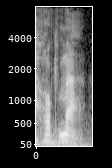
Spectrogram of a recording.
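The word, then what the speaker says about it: חכמה: En hebreo se pronuncia Jokmah, y usualmente se traduce al español como sabiduría. Es un atributo de Dios que Dios usó para crear al mundo, y Jokmah ha sido entretejida en la tela de las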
